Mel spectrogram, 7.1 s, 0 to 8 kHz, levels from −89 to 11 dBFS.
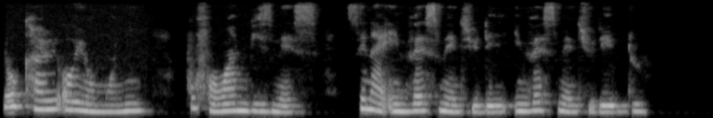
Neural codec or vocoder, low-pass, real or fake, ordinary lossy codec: none; 7.2 kHz; real; none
